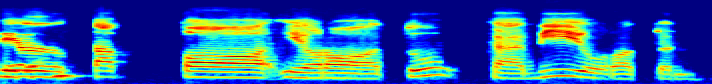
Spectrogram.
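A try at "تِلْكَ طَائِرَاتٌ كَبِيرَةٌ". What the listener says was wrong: Jadi to'iratunya panjang ya.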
